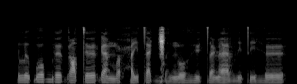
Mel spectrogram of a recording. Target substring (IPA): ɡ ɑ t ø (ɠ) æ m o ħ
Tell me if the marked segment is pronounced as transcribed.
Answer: yes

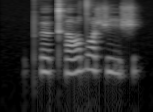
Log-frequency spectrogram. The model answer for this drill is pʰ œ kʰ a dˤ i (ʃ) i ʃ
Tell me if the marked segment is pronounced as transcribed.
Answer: yes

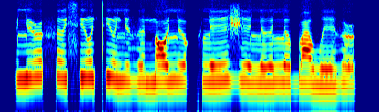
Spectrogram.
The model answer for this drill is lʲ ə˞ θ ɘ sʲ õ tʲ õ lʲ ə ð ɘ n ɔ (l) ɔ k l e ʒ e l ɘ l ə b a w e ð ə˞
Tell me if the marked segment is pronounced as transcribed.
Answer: no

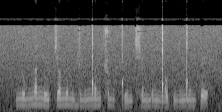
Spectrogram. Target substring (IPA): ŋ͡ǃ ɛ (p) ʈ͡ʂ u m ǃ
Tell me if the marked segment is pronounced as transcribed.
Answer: no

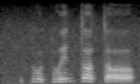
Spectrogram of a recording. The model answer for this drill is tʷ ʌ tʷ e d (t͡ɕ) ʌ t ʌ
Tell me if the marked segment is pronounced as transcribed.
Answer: no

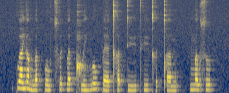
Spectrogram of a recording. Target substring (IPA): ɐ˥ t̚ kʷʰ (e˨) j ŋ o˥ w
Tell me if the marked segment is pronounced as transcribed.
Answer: yes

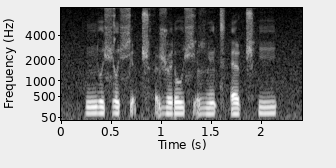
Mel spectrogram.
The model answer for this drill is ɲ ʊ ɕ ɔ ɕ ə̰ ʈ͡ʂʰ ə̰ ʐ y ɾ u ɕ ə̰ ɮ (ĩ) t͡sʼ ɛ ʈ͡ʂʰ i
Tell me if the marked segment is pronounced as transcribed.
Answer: yes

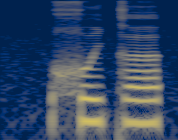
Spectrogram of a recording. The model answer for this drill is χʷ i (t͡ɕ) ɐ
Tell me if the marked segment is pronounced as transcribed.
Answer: no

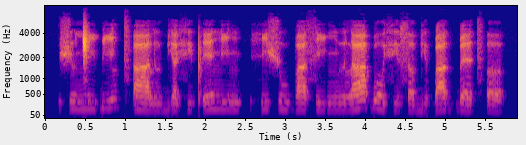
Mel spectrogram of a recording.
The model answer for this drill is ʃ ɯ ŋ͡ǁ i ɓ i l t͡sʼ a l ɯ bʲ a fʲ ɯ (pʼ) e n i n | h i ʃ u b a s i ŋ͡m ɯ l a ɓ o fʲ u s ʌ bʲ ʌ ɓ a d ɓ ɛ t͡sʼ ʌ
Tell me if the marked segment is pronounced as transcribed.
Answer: yes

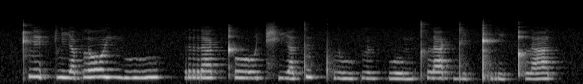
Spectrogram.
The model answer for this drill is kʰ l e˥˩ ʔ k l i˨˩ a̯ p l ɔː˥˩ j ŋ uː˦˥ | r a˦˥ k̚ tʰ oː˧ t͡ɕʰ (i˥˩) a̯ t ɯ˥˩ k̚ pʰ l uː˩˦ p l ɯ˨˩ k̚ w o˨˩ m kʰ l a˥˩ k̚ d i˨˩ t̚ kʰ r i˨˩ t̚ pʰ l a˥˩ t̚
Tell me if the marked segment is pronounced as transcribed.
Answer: no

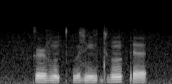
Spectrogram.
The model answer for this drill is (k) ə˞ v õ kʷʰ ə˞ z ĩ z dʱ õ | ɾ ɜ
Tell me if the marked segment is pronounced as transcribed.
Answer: yes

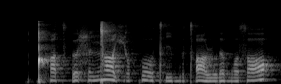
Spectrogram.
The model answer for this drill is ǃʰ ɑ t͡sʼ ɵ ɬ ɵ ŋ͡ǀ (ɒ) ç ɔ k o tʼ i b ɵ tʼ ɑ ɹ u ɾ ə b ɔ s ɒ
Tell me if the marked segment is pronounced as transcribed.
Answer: no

